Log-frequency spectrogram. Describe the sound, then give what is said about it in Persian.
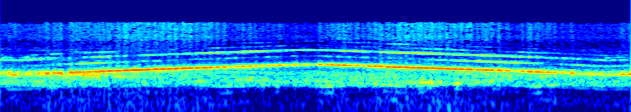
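A loud air raid warning siren wails steadily in central Israel, Tel Aviv and part of the West Bank during a missile attack aimed at Ben Gurion airport, its tone slowly rising and then falling in a long sweep, with a rumble of background noise and no voices. “در زمان حمله، مسیر چندین پرواز تغییر کرد و صدای آژیر خطر در مناطق مرکزی اسرائیل، تل‌آویو و بخشی از کرانه باختری به صدا درآمد.”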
